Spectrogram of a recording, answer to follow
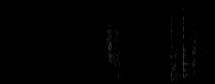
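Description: Tarot cards being handled: a short rustle about halfway through, then a few quick light clicks near the end.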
